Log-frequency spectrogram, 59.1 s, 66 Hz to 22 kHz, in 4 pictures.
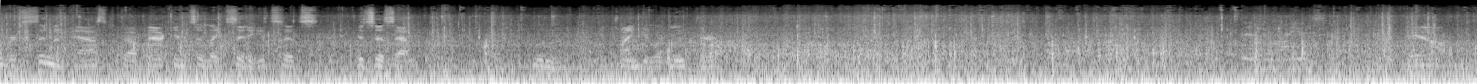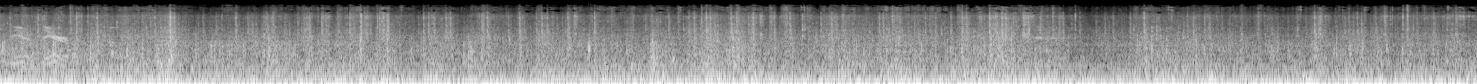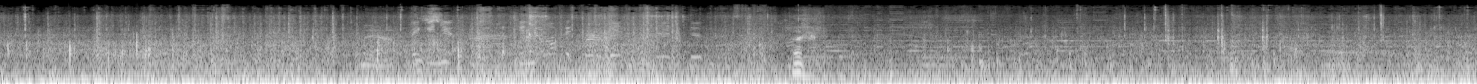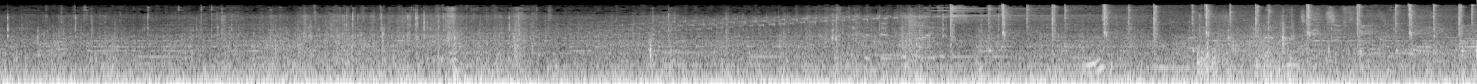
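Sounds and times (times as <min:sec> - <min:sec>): heavy low rumble: 0:00.0 - 0:59.0
tyres on gravel: 0:00.0 - 0:59.0
vehicle engine drone: 0:00.0 - 0:59.0.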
